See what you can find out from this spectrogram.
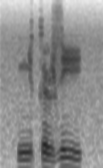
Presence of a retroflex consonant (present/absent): present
